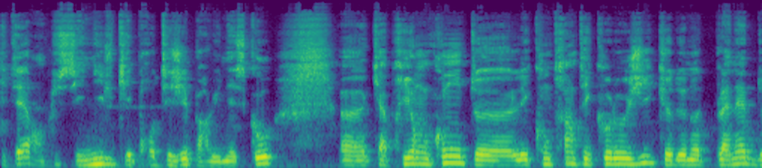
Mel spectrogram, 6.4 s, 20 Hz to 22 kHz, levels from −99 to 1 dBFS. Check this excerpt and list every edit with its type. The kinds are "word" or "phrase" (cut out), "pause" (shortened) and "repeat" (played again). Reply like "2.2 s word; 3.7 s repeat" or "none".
none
